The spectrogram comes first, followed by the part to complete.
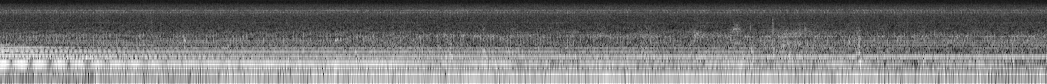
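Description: Steady electrical mains hum, several even tones held without change, with a few faint brief sounds around the middle.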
